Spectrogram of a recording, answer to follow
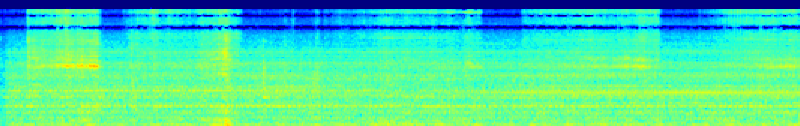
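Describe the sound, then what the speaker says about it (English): A roughing gouge cuts into a sycamore vase blank spinning on a wood lathe, giving a continuous raspy scraping with small surges in intensity, fairly close and steady throughout with no talking. "So I might take a bit of wood away with a roughing gouge at first"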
